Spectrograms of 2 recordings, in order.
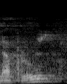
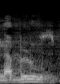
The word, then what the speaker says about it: Naplouse: Shrem, c'est Naplouse des Arabes, parce que c'est les Romains qui ont appelé Shrem Naplouse. Les Arabes l'appellent Nablouse parce qu'ils ne savent pas prononcer le P. Vous savez ça. Les Arabes ne prononcent pas le P, alors ils disent Nablouse.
